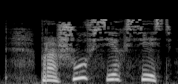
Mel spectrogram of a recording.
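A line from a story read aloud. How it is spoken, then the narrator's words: Ringing shout. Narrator (Russian): звонко вскрикнул Бурляев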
